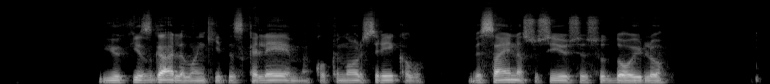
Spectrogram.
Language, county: Lithuanian, Klaipėda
